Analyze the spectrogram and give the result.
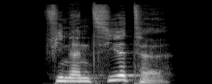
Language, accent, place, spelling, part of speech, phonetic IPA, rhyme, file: German, Germany, Berlin, finanzierte, adjective / verb, [finanˈt͡siːɐ̯tə], -iːɐ̯tə, De-finanzierte.ogg
- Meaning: inflection of finanzieren: 1. first/third-person singular preterite 2. first/third-person singular subjunctive II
